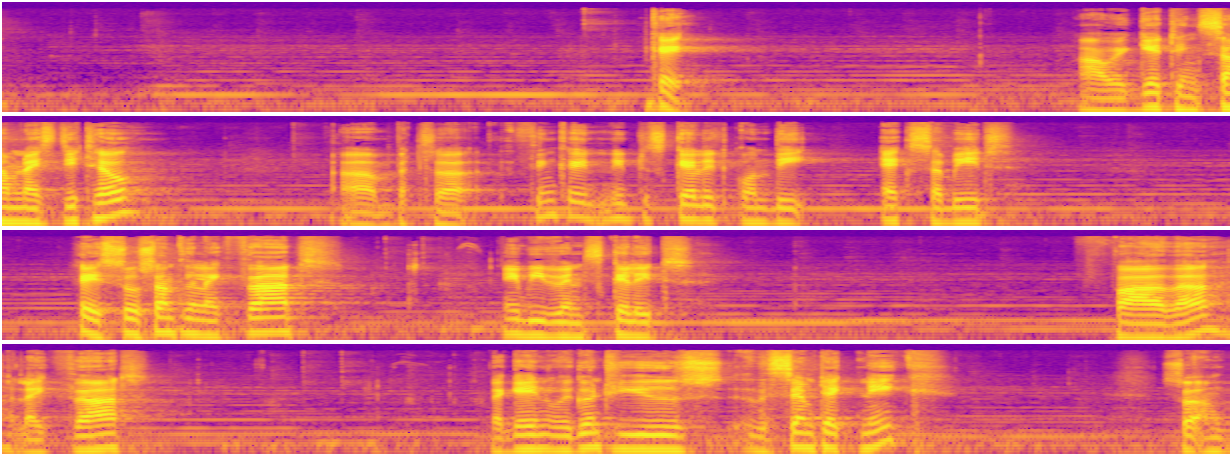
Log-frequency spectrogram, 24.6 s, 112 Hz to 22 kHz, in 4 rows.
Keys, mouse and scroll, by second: 0.0-2.6 drag, 8.7-18.2 shift+drag, 21.2-24.5 drag.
